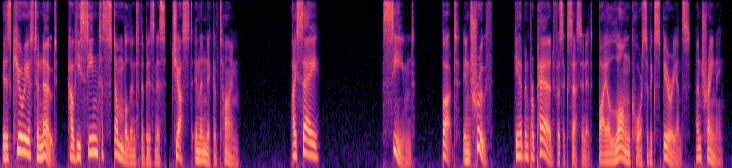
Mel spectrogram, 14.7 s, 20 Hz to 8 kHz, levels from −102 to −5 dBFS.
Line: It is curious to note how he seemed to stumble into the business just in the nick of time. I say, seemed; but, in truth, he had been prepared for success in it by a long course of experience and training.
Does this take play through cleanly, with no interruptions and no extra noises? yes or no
yes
